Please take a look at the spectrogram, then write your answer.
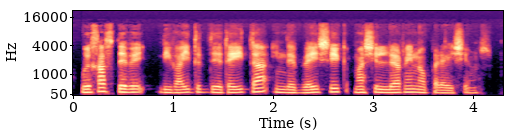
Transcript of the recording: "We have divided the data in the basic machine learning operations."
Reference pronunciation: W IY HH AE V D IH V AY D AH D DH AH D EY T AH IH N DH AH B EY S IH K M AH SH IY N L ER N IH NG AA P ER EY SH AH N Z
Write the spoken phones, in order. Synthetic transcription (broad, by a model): W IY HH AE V D IH V AY D AH D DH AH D EY T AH IH N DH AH B EY S IH K M AH SH IY N L ER N IH NG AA P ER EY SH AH N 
